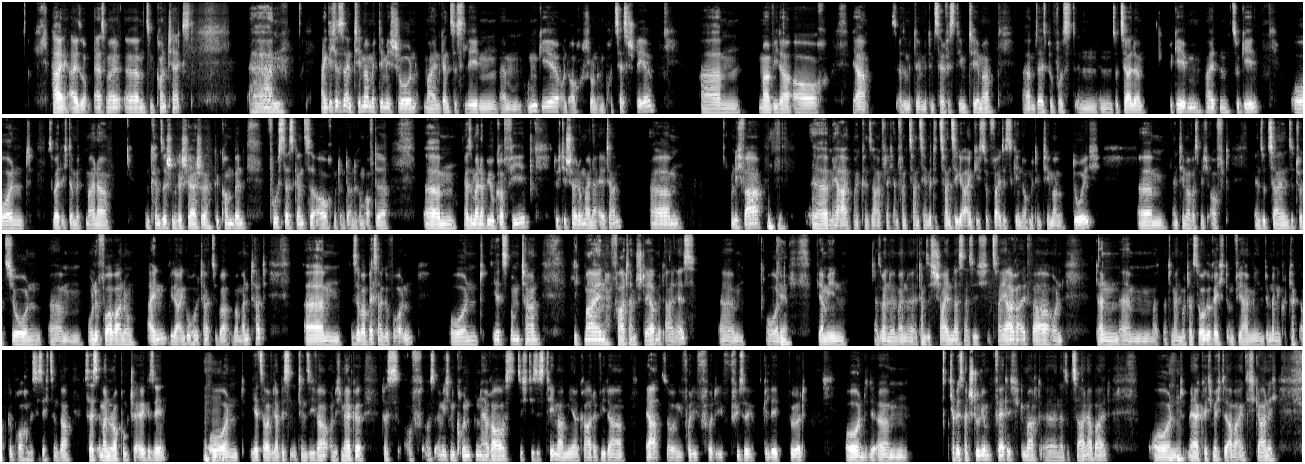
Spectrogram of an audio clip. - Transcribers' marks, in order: in English: "Self-Esteem"
- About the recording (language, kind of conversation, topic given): German, advice, Wie kann ich meine negativen Selbstgespräche erkennen und verändern?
